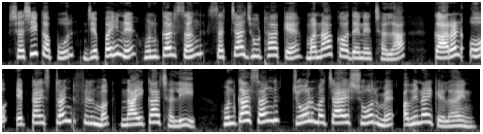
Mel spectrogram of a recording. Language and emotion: Maithili, neutral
